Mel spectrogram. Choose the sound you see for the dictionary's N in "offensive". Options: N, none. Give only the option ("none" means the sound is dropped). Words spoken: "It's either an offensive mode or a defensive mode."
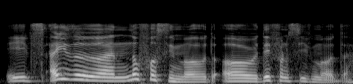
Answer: none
